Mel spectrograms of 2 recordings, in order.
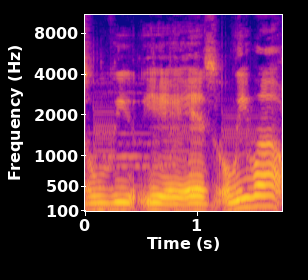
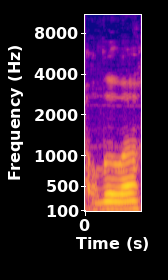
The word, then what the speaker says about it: Lewa: He is Lewa, or Lua, however you want to pronounce it. Spelled L-E-W-A.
